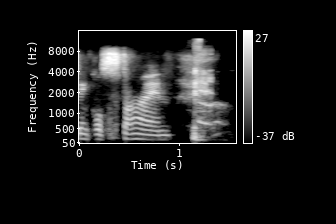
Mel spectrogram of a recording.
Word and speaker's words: Finkelstein: Actually, I believe that would be pronounced Finkelstein.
